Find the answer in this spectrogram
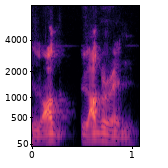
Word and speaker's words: Loughran: I said Loughran. I got the whole G and an H because where I'm from, we pronounce that shit.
